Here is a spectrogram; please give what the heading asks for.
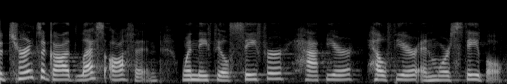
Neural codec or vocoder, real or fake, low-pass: none; real; 7.2 kHz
